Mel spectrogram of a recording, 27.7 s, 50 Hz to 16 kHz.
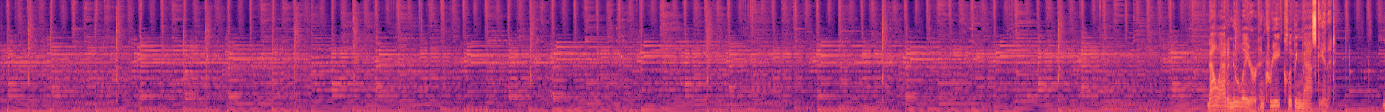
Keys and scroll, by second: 10.3 Return.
